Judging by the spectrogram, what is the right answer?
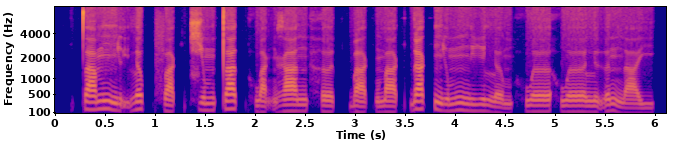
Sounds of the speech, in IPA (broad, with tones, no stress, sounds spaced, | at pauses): t̪ a˨˦ m ɲ ə̰˧˨ j l ə˦˥ p̚ f a˨˩ k̚ t͡ɕ ə˧ m t̪ a˦˥ t̚ h w a̰˧˨ ŋ ɣ a˧ n h əː˨˩ t̚ ɓ a˨˩ k̚ m a˨˩ k̚ ɗ a˦˥ k̚ ɲ ə˨˦ m n i˧ l ə˧˩ m h w əː˧ h w əː˧ l ɨ̰˧˥ ə̯ n a˧ j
